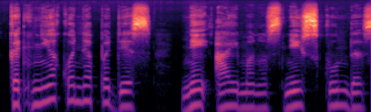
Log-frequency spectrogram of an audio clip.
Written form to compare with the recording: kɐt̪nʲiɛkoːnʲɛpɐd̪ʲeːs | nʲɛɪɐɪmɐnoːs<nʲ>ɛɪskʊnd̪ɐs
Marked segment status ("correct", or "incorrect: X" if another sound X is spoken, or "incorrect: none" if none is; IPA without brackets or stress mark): correct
